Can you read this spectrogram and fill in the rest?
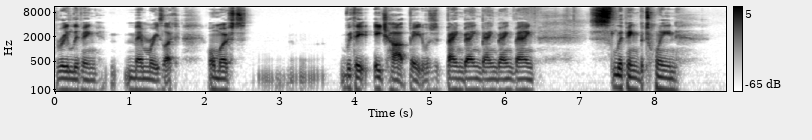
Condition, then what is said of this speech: No condition.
